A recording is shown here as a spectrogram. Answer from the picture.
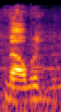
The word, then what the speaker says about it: Melbourne: Was it Melbourne? Did I say that right? – Yeah, we... Melbourne. We just call it Melbourne. – Melbourne.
